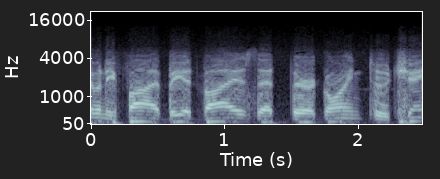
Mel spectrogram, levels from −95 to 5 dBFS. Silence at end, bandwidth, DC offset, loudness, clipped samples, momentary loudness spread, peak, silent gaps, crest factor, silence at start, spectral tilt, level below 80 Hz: 0 s; 8.8 kHz; under 0.1%; -21 LUFS; under 0.1%; 5 LU; -6 dBFS; none; 14 dB; 0 s; -7 dB/octave; -48 dBFS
